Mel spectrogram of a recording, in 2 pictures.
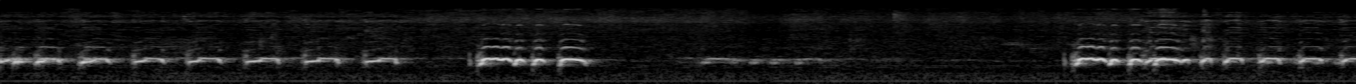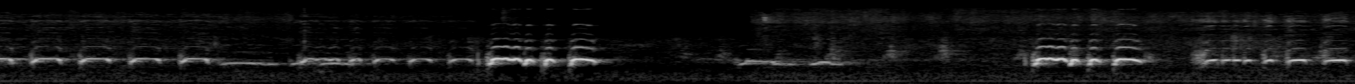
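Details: Local zebra doves in anggungan cooing song, played to make rivals answer: evenly spaced soft coos open the stretch, followed by loud rolling bursts separated by quieter trills and short pauses, with a steady low hum beneath.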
